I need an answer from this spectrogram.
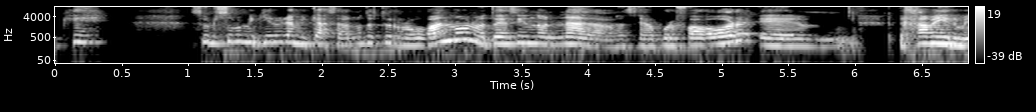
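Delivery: ordinary talk, nothing marked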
